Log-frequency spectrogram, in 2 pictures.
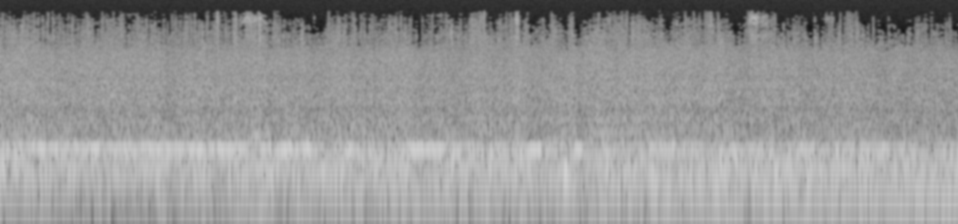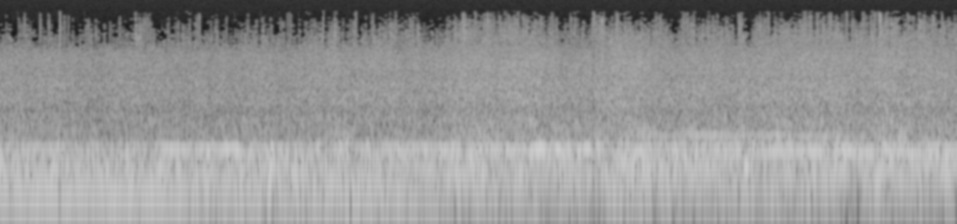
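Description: Cabin noise inside a V/Line Vlocity diesel multiple unit under way: a steady low rumble and drone from the underfloor diesel engine and the running gear. A deeper low hum swells about a third of the way in and drops away about two thirds through.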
